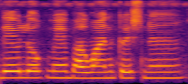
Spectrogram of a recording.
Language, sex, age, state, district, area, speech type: Sindhi, female, 18-30, Rajasthan, Ajmer, rural, spontaneous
